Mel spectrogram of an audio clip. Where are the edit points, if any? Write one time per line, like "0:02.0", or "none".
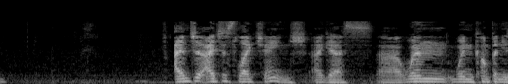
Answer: none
